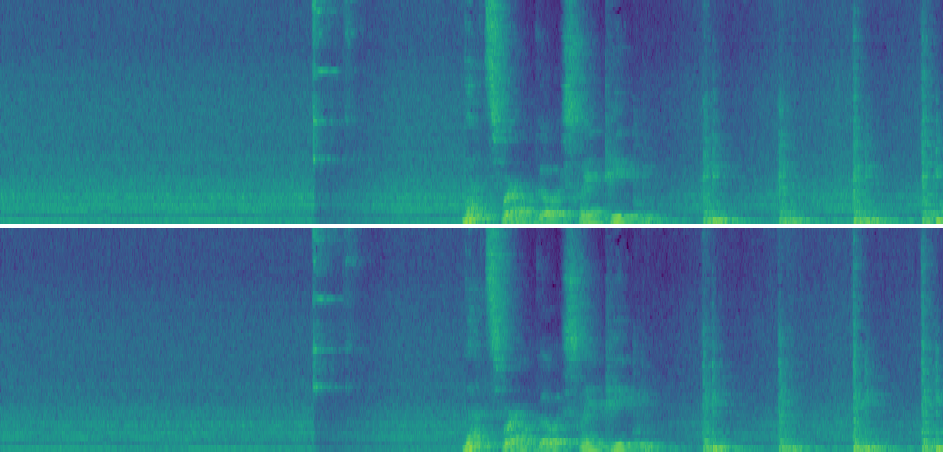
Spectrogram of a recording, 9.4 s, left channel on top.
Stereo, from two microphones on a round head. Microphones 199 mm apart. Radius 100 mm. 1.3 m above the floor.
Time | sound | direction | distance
3.1 | keys jangling | 10° left (ahead or behind) | 0.7 m
4.6 | a man speaking | 55° left (ahead or behind) | 0.8 m
6.3 | a rattle | 30° right (ahead or behind) | 1.6 m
